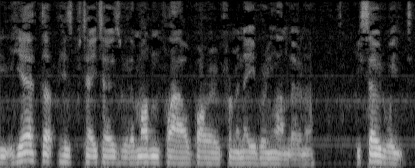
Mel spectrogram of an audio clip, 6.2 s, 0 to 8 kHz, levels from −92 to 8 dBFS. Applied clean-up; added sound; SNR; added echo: none; none; none; none.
